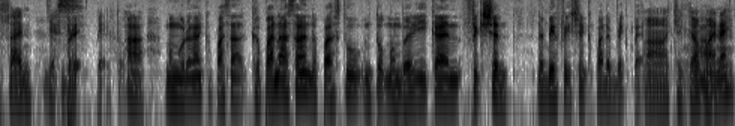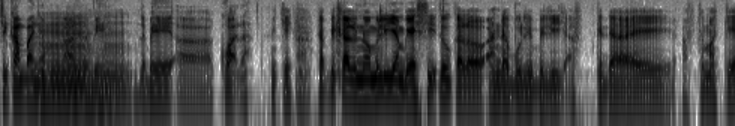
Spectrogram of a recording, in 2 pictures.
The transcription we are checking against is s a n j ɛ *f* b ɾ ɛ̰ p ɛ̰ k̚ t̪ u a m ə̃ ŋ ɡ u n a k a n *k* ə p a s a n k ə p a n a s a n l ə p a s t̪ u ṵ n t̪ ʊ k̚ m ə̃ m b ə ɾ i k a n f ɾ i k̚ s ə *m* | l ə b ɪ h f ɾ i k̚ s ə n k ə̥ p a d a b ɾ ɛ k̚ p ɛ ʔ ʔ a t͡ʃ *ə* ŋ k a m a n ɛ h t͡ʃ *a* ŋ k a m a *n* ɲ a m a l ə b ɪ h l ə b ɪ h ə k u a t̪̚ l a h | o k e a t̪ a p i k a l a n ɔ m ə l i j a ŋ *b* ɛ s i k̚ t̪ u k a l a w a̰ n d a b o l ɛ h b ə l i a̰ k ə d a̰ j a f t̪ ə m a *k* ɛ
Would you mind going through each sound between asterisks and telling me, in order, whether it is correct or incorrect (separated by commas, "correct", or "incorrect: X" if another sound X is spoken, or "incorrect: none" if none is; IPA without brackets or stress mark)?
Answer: incorrect: s, correct, incorrect: n, correct, incorrect: ə, correct, correct, correct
